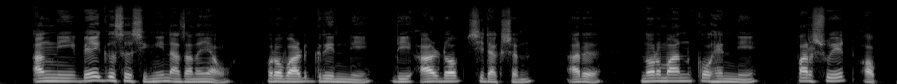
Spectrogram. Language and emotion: Bodo, neutral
